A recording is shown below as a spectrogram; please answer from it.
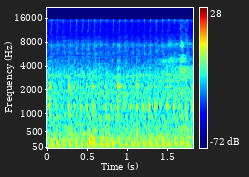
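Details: Honda Vario FI 110 scooter that died on the road with a dead battery, started and running without the battery: even single-cylinder idle, steady quick exhaust pulse, no misfire; healthy.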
